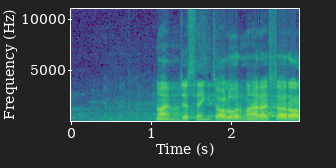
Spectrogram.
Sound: laughter

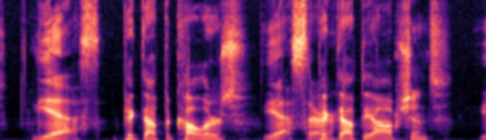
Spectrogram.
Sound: voiceover

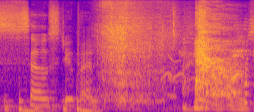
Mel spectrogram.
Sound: snorting

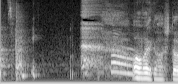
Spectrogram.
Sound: both laugh

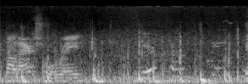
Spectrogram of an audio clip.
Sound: background noise/chatter in clip

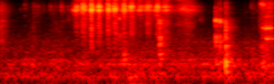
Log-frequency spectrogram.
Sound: shake shake

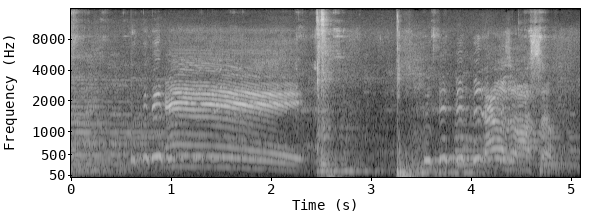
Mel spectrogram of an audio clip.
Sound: laughs

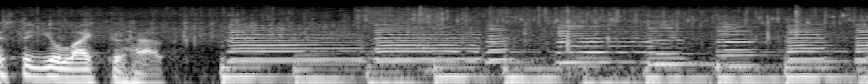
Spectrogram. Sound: sizzling

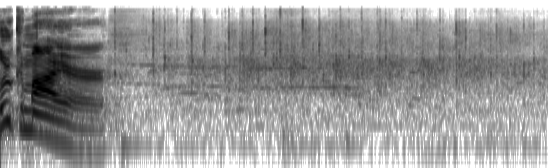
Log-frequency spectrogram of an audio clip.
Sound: applause

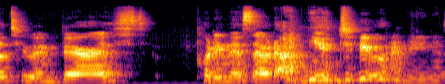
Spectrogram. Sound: laughs

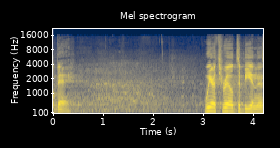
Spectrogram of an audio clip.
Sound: crowd laughing

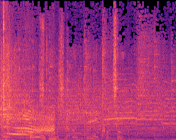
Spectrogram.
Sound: KO Scream

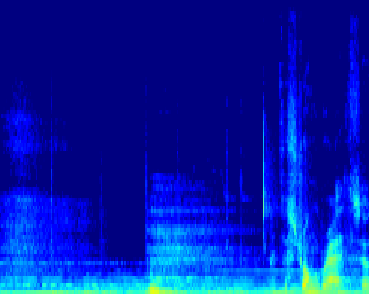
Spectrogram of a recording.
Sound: sighs

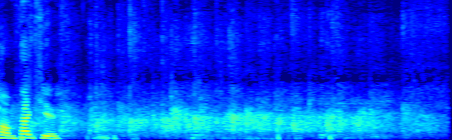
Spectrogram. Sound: audience clapping

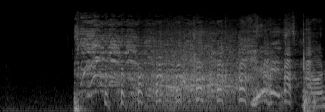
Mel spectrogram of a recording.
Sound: Conan Laughs

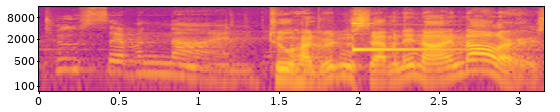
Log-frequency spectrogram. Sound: bell rings

